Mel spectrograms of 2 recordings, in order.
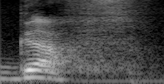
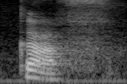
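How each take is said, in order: First: Guff said louder, punched for the class; teacher models Guff loudly; modelled read-aloud. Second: Said in the usual way. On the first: Shown as a demonstration. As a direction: hit Guff firmly as the example. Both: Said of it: "Ready, read?".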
